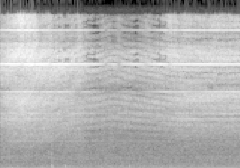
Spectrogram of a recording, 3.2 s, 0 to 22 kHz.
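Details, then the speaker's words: Audiobox USB 96 interface running a condenser mic in Studio One: switching 48V phantom power on brings a constant hissing white noise with low hum underneath, which goes away when phantom is switched off; the fault persists after repeated repairs. "hi guys I just got my box back from repair because whenever I hit the 48 volt button it makes a lot of noise like hissing white noise"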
